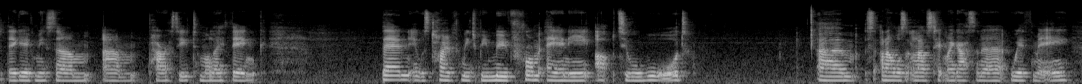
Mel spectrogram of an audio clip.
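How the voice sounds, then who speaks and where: A woman's voice: fairly low pitch, fairly bright tone, slight background noise. A young woman from England, candidly telling a personal story in casual chat, acting out what others said. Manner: candid, chatty, retells with quoted dialogue and fillers. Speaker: vlogger.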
